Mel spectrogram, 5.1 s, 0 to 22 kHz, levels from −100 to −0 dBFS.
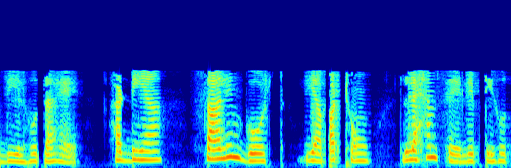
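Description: AAC compression runs throughout this speech recording: nothing is heard above about 3.9 kHz, and the dull, smeared, warbling sound likely comes from AAC-LC coding at a starved bitrate, consistent with roughly 16 kbps.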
